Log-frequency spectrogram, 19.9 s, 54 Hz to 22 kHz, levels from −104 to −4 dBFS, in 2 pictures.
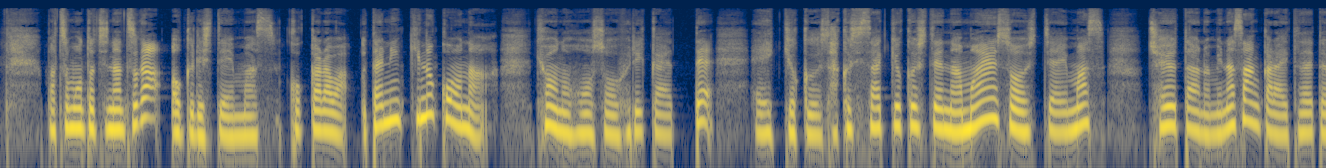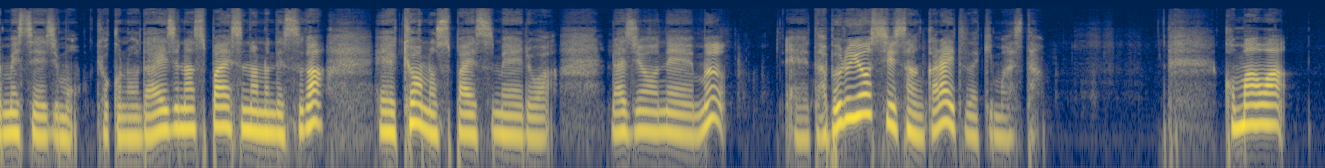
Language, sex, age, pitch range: Japanese, female, 20-39, 185-250 Hz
